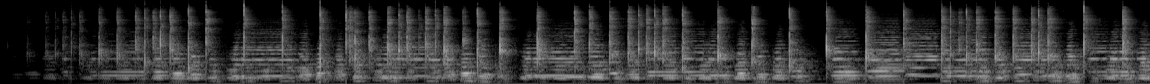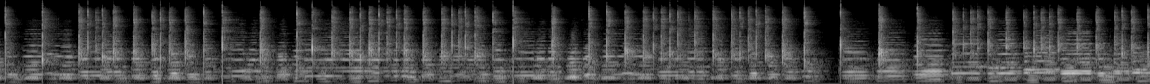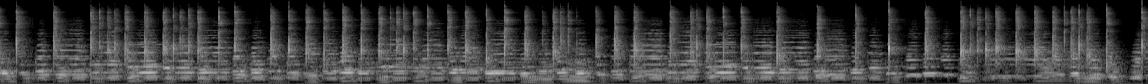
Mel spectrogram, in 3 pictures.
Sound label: polka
